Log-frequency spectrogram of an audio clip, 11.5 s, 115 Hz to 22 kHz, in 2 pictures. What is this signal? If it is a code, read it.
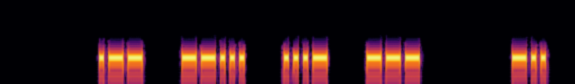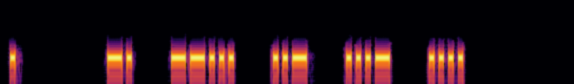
Morse code, heard as a keyed tone, about 25 wpm, spaced as for 15 wpm, 600 Hz. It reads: W7VO DE N7UVH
